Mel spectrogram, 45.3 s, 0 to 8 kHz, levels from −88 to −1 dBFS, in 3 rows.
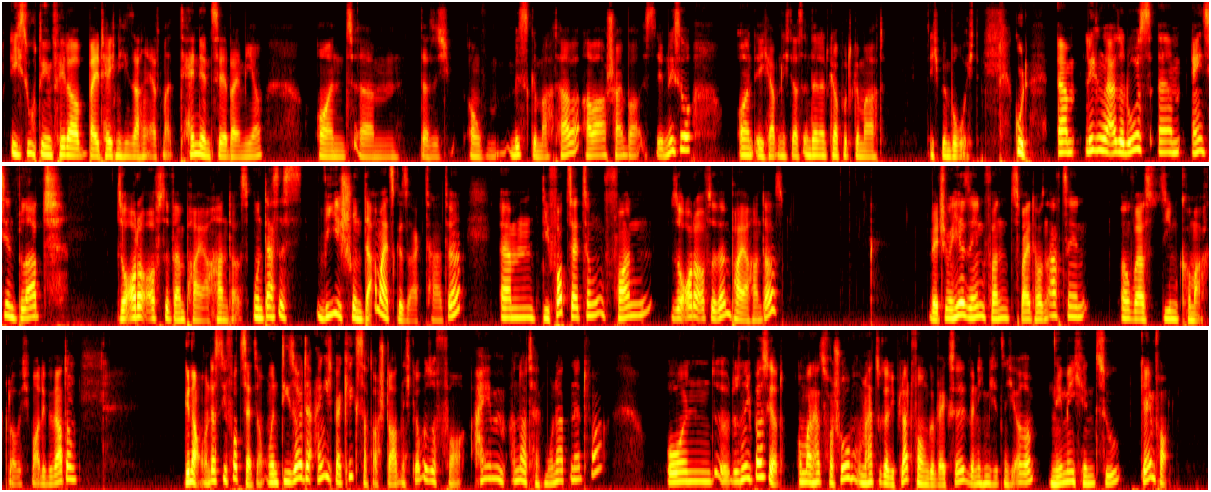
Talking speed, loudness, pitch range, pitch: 175 wpm, -26 LUFS, 135-195 Hz, 165 Hz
